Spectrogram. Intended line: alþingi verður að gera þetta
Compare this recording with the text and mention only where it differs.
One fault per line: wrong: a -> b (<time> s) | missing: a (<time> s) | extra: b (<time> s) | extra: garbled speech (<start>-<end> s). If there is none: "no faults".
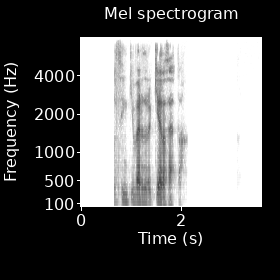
no faults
